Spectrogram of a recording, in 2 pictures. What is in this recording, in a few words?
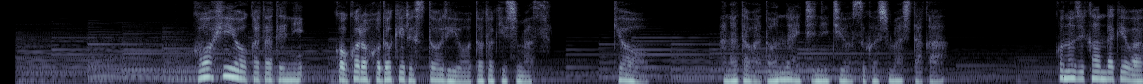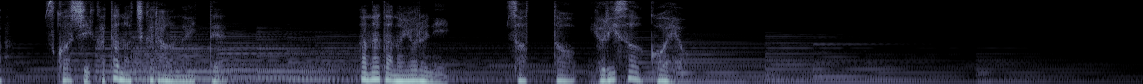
japanese podcasts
